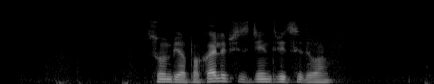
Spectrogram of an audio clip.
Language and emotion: Russian, neutral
